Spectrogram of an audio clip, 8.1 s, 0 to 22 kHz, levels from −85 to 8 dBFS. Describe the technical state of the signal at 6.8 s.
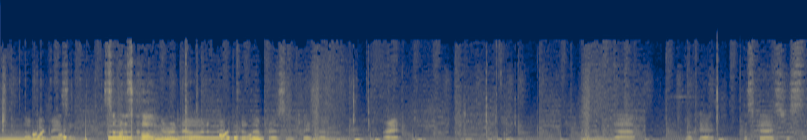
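At 6.8 s you're inside an adaptive stream at a lower bitrate, which runs from 3.57 s to the end. The player switched abruptly, with no gap, to a leaner version that sounds like roughly half the bitrate. Codec artefacts rise.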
